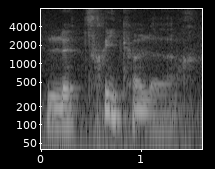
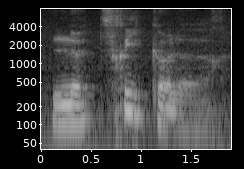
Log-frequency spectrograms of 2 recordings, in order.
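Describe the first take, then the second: First: Le tricolore said softly with a French r; soft French model. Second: Le tricolore with a French uvular r, slow; careful French model. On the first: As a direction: quieter le tricolore, French style. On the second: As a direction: say le tricolore slowly, French style. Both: Shown as a demonstration. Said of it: "écoutez".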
